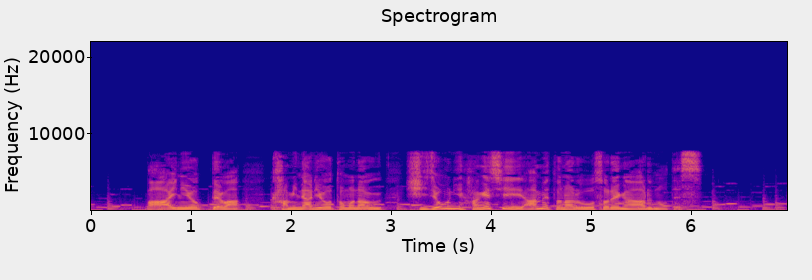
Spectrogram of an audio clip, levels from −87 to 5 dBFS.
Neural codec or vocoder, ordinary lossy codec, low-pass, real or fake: none; none; none; real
